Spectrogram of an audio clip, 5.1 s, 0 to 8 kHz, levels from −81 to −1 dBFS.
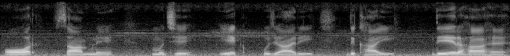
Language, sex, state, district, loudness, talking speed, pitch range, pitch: Hindi, male, Madhya Pradesh, Katni, -17 LUFS, 105 wpm, 125-145 Hz, 135 Hz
